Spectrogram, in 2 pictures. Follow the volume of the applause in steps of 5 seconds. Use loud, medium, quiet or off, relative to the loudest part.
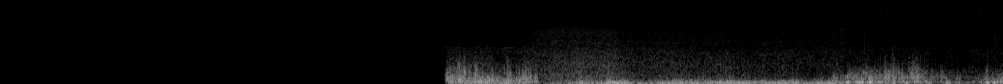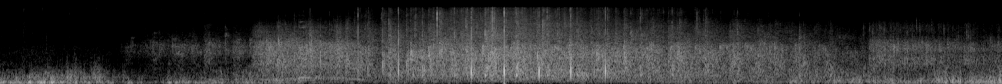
off, off, loud, loud.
